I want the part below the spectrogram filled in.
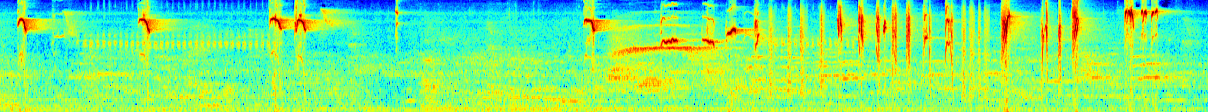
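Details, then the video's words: Tutor song for training small fighter birds. Widely spaced piercing high chips and a short pulsed trill give way to a dense, rapid burst of sharp twittering notes that fills the final half. "Masteran paling merdu untuk burung faigter kecil"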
